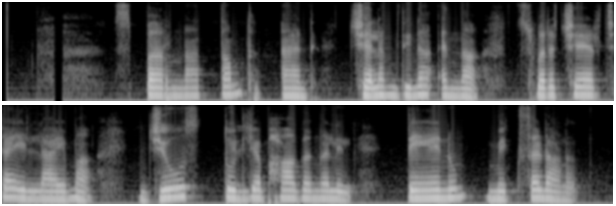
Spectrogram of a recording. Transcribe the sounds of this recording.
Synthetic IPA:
s | pɐrɳaːt̪ːɐmt̪ | aːɳɖ | t͡ɕelɐmd̪inɐʔe̞nːɐ | swɐɾɐt͡ɕːeːrt͡ɕɐilːaːjmɐ | d͡ʑuːs | t̪uljɐbʱaːɡɐŋːɐɭil | t̪eːnumː | iksɐɽaːɳɨ

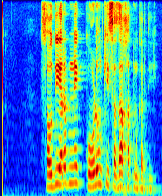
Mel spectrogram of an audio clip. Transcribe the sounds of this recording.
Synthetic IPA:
sɐuːd̪iɐɾəbnekoːɽõkisɐzaxɐt̪mkɐɾd̪iː

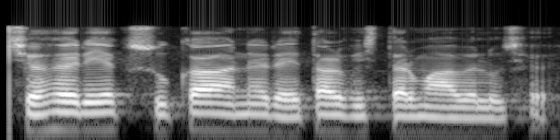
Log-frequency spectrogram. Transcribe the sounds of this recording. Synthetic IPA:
ʃəɦeɾeksukaəneɾɛt̪aɭʋɪst̪aɾmãaʋelũt͡ʃʰḛ

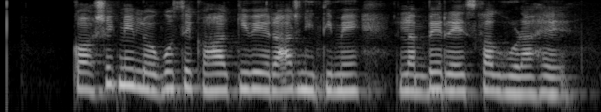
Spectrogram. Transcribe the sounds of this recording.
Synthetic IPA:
kɔːʃɪkneloːɡõsekɐɦakiʋeɾaːd͡ʒniːt̪imẽlɐ̃mbeɾeːskaɡʱoːɽaɦɛː

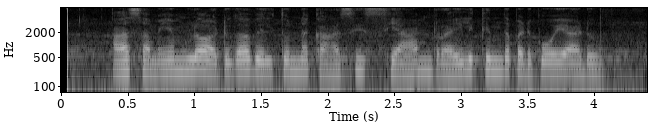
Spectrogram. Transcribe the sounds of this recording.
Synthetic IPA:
aːsɐmɐjɐmlo̞ːɐʈuɡaːʋe̞lt̪unːɐkaːsisjaːmɾɐjlukind̪ɐpɐɽipɔːjaːɽu

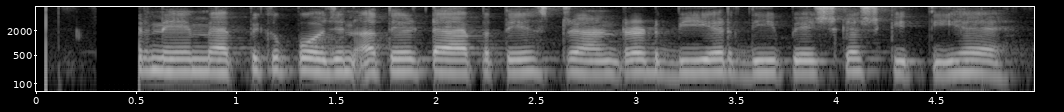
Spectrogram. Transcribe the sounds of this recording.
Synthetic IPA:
ppʰɪɾnemɛːpɪkpoːd͡ʒənʔə̰t̪eʈɛːpt̪eːsʈɾɛ̃ːɳɖəɾɖbiːəɾd̪iːpeːʃkəʃkiːt̪iɦɛː

